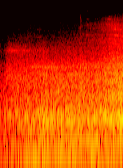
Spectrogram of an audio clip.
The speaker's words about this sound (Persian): اون ماشین رو ببین. دیدی؟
